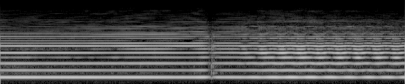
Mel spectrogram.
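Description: Violin playing one long held note with whole bows. There is a bow change about two seconds in, and in the second stroke the note takes on a slight regular waver as vibrato is added on top of the plain tone.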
